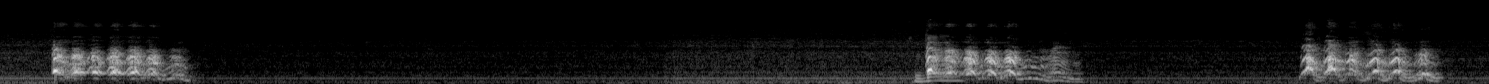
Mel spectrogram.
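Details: German shepherd puppy, four months old, gives three separate bursts of rapid, pulsing barks several seconds apart, with quiet gaps and a faint steady hum between them.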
